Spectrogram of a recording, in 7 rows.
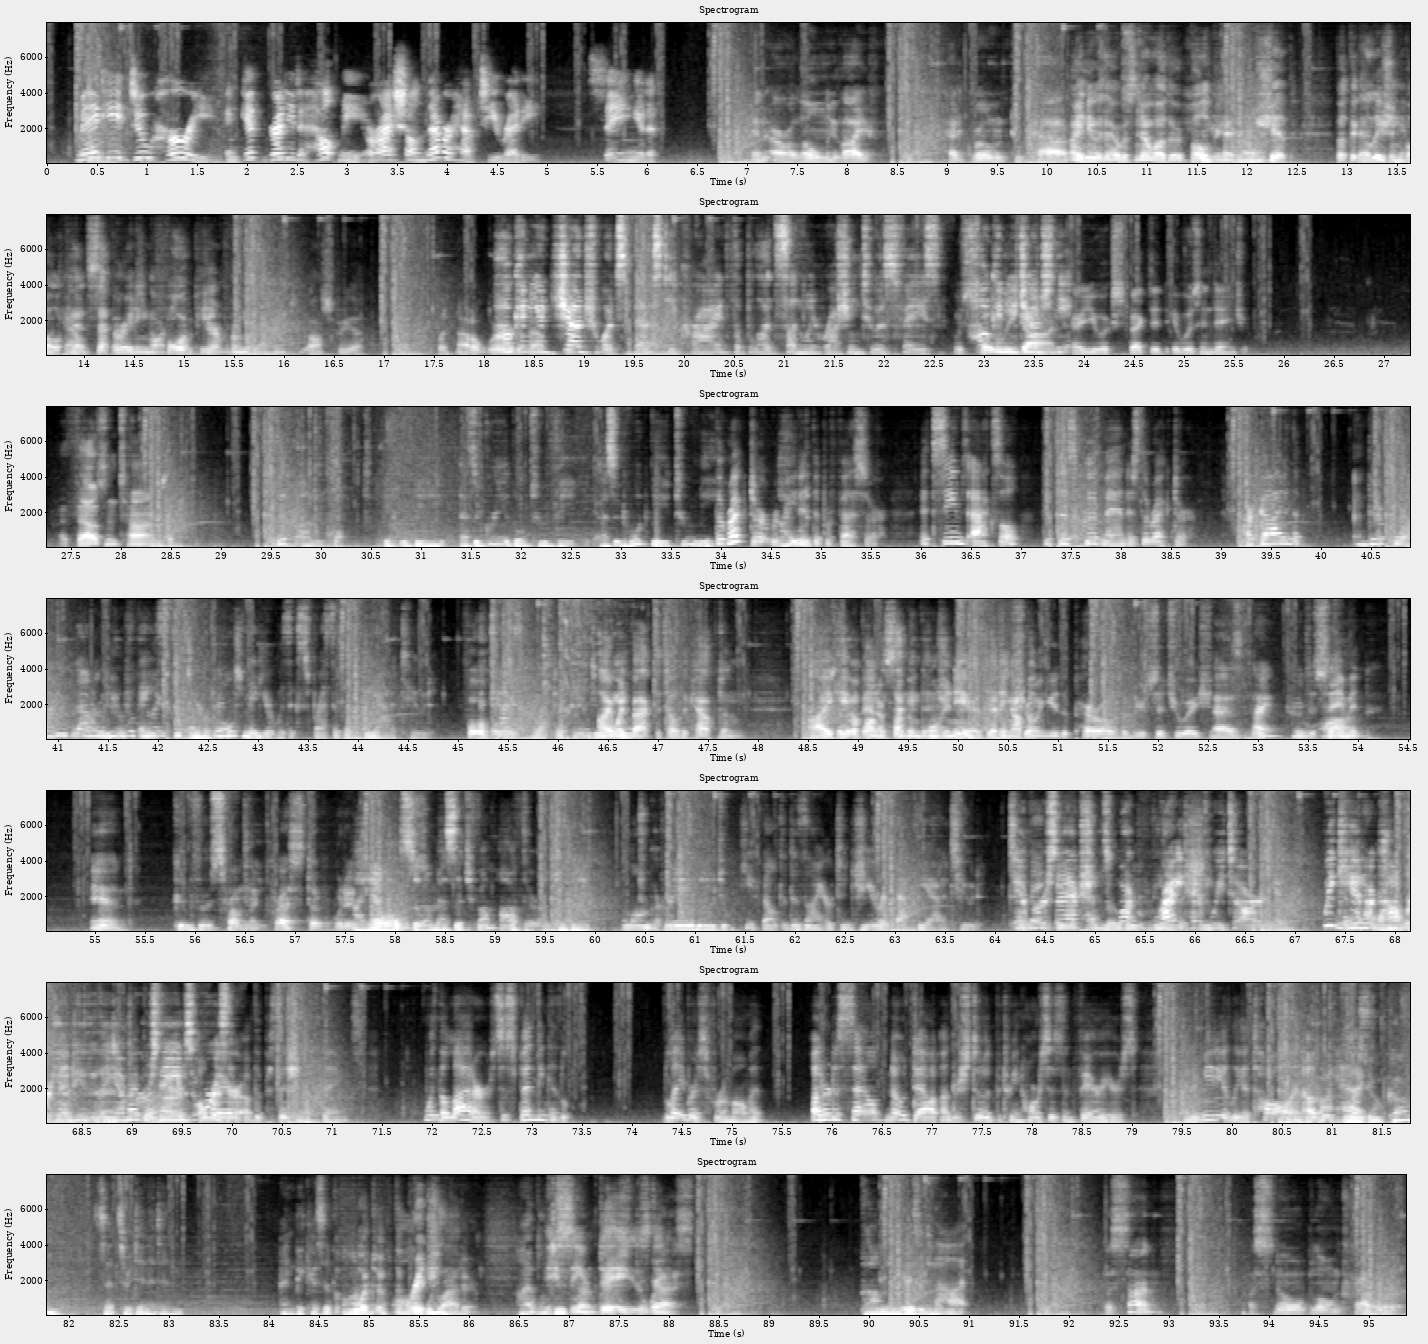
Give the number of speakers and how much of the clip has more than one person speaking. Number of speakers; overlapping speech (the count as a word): ten, about 31%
